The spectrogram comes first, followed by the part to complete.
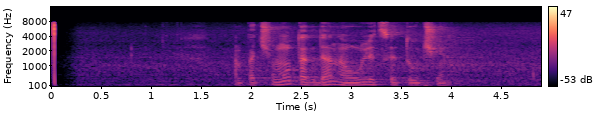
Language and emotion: Russian, neutral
